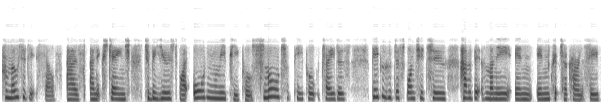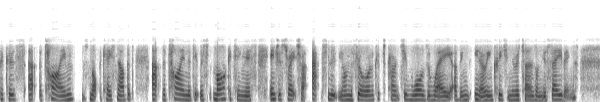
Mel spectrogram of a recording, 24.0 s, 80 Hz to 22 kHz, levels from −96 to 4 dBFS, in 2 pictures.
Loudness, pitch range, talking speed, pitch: -28 LUFS, 180-225 Hz, 165 wpm, 200 Hz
